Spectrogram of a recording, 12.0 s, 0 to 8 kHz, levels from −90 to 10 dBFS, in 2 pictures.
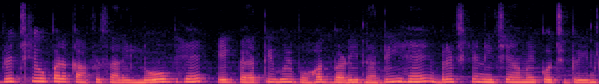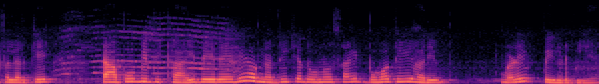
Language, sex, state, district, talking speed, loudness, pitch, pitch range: Hindi, female, Chhattisgarh, Bastar, 195 wpm, -24 LUFS, 235 Hz, 220-260 Hz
